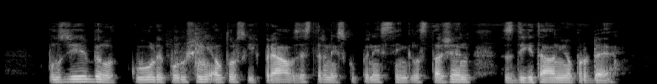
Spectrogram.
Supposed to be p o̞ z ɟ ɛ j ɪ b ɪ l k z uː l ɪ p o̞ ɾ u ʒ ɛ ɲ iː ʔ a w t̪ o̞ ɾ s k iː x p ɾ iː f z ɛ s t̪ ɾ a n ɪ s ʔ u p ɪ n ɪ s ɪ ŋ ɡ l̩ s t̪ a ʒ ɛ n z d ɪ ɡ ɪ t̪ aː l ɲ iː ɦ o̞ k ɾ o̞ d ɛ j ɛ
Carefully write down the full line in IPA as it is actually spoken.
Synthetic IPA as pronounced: p o̞ z ɟ ɛ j ɪ b ɪ l k v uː l ɪ p o̞ ɾ u ʃ ɛ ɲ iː ʔ a w t̪ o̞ ɾ s k iː x p ɾ aː f z ɛ s t̪ ɾ a n ɪ s k u p ɪ n ɪ s ɪ ŋ ɡ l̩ s t̪ a ʒ ɛ n z d ɪ ɡ ɪ t̪ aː l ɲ iː ɦ o̞ p ɾ o̞ d ɛ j ɛ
